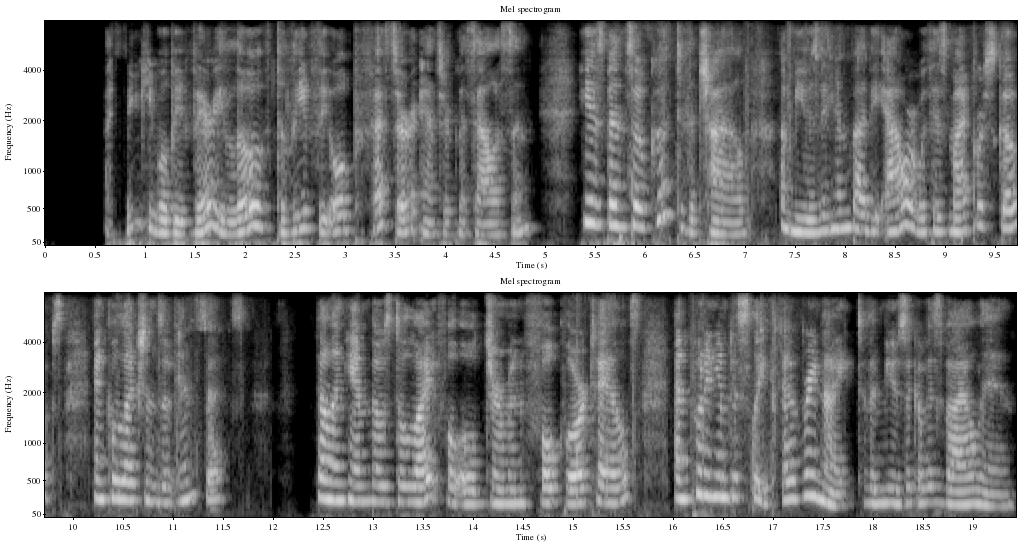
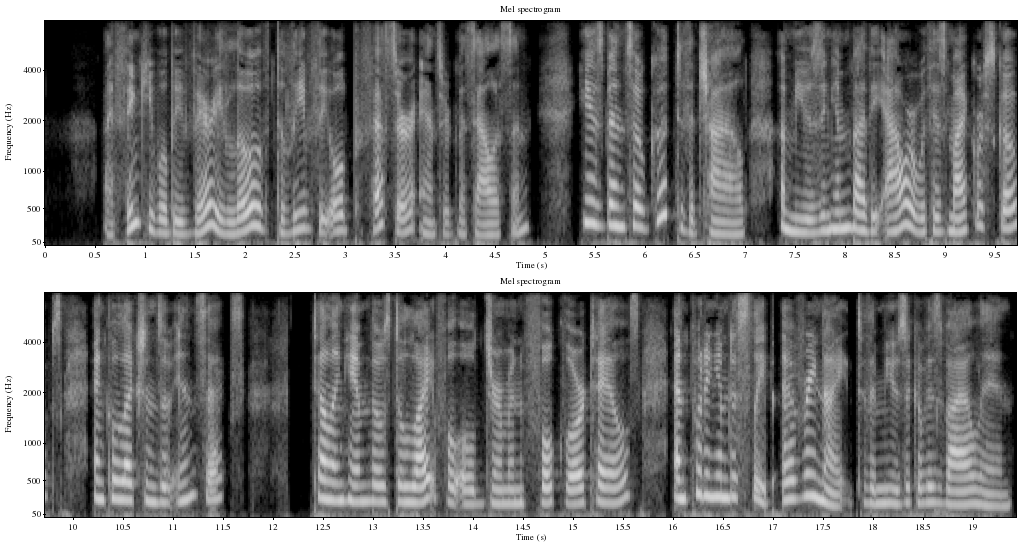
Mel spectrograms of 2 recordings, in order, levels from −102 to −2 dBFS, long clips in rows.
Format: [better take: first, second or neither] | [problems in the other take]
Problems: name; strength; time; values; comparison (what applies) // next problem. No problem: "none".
second | noise reduction (neural mask model DeepFilterNet 3)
